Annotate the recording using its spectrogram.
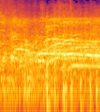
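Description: Fireworks hiss and crackle over the water.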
